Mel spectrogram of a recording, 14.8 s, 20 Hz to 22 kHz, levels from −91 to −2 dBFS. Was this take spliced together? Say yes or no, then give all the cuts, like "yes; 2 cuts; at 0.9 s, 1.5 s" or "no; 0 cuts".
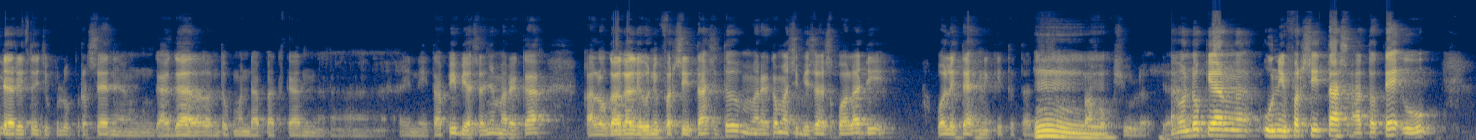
yes; 1 cut; at 11.7 s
